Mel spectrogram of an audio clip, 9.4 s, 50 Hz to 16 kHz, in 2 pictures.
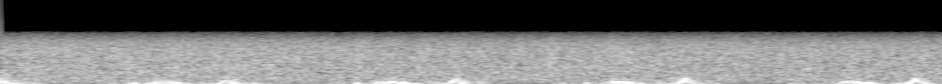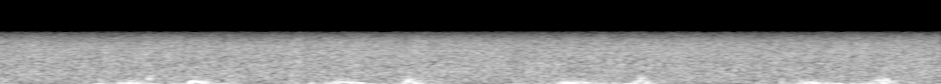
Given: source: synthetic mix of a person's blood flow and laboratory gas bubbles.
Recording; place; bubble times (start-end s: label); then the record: Doppler ultrasound of blood flow; precordium
5.42-5.51 s: bubbles
9.09-9.22 s: bubbles
From the record:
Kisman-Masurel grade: 122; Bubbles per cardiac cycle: 1 to 2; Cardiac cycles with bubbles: 10 to 50%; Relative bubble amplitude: moderate (0.250 to 0.450); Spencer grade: 2 (many but less than half of the cardiac periods contain bubble signals, singularly or in groups); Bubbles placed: only in the low amplitude regions of the cardiac cycle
